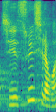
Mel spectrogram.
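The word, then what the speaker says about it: G Suite: 자, 그래서 호텔의 스위트룸, 스위트 발음이 그래서 지스윗이라고 합니다.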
